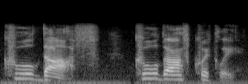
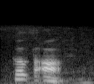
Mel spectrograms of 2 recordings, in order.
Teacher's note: So what you do is you stick the D at the beginning of off.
